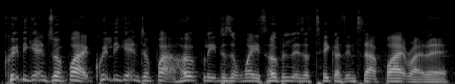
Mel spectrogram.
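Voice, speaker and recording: A man giving excited video game commentary, repeating phrases and exclaiming in informal slang. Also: a little high, very fast, no room sound. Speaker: gaming channel host. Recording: music behind the voice.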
